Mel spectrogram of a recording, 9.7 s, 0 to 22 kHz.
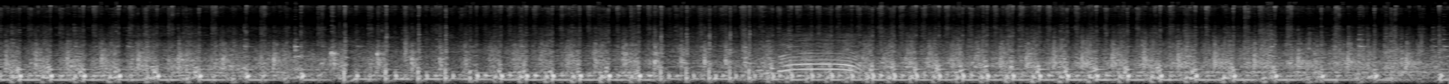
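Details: Single-cylinder diesel water-pump engine (1100–1130 series) after repair, pressures and injector spray checked good, pump belt just fitted: steady, even thump at constant idle with no misses or knocks; running normally.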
